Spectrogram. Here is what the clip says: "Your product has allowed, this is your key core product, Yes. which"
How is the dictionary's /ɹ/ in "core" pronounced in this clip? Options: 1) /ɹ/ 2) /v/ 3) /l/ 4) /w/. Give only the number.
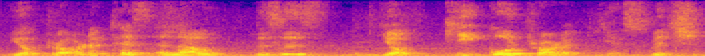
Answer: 3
